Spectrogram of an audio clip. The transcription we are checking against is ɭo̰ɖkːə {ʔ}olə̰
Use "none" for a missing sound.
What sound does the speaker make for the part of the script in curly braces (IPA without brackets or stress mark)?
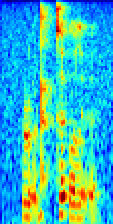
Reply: ʔ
